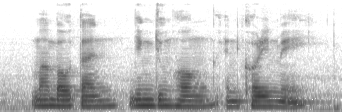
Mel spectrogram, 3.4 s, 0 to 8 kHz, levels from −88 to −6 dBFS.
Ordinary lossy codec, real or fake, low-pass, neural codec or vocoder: none; real; 7.2 kHz; none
